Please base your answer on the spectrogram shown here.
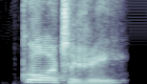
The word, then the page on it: cautery: Indian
